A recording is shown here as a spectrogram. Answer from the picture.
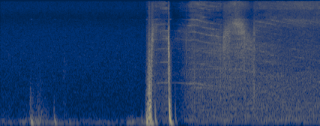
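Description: Muffled low thumps from a phone being handled against its microphone, with two sharp knocks about two seconds in, followed by a steady background hum.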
